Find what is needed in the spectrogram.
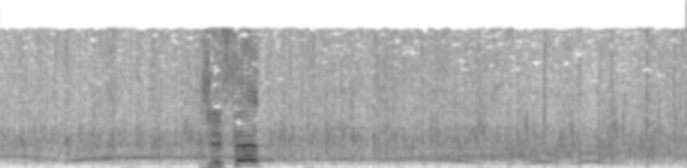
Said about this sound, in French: C'est pas ma prédication qui est longue, c'est vos applaudissements.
